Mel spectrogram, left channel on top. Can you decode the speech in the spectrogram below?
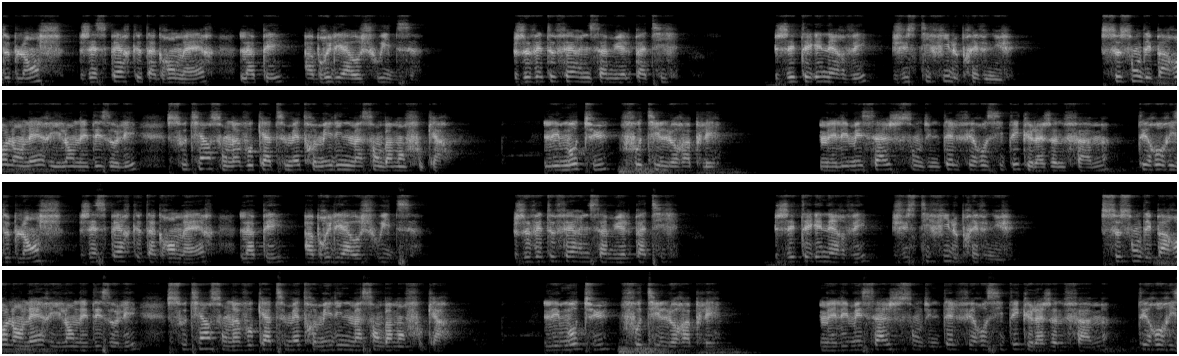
blanche, j'espère que ta grand-mère, la paix, a brûlé à Auschwitz. Je vais te faire une Samuel Paty. J'étais énervé, justifie le prévenu. Ce sont des paroles en l'air et il en est désolé, soutient son avocate maître Méline Massamba-Manfouka. Les mots tuent, faut-il le rappeler. Mais les messages sont d'une telle férocité que la jeune femme,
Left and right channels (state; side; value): normal; both; correlation 0.74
